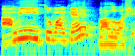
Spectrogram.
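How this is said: The first word is said with strong emphasis. I myself, not someone else, love you. "এই যে জোর দিল না কথাটার মধ্যে"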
